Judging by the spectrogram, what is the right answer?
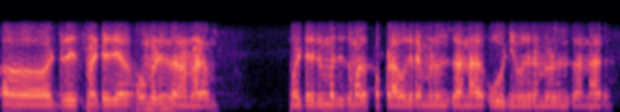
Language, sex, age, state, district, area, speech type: Marathi, male, 45-60, Maharashtra, Yavatmal, urban, conversation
